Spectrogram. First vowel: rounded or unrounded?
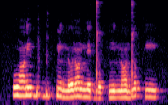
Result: rounded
